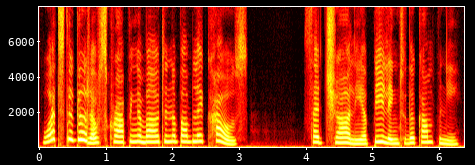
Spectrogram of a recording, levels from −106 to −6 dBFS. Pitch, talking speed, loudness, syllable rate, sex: 295 Hz, 150 wpm, -16 LUFS, 4.6 syllables/s, female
